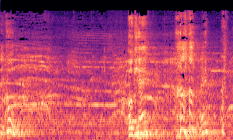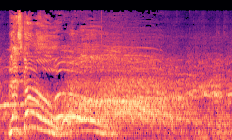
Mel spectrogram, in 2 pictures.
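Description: A crowd of young women screams and cheers loudly close by in a hall.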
